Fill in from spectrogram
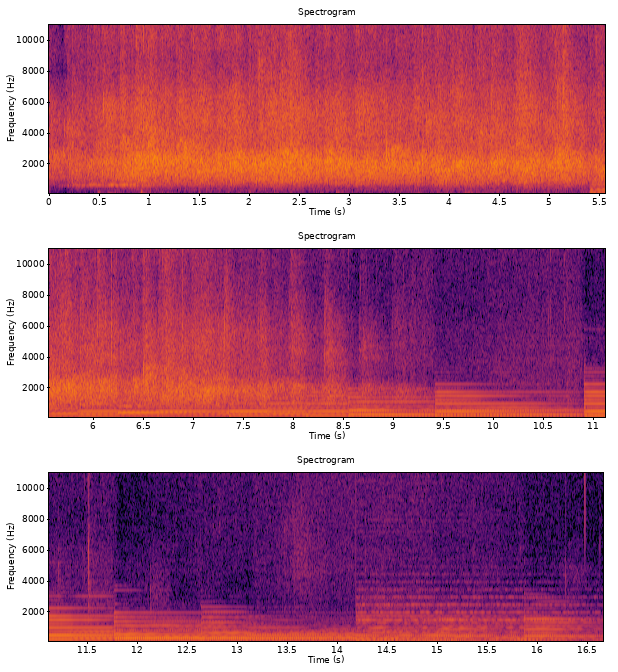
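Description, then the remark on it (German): Loud, dense audience applause for three people who gave their testimonies fills the opening seconds, then sustained musical chords come in and take over while the clapping fades beneath them. “Genau, mit dem fetten Applaus können wir direkt weitermachen.”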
